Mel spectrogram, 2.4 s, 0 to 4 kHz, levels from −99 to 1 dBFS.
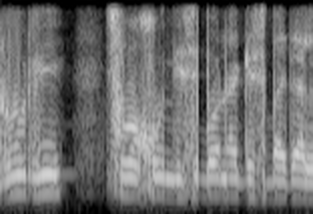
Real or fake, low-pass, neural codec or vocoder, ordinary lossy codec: real; 3.6 kHz; none; none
